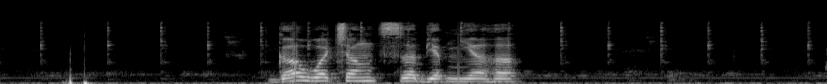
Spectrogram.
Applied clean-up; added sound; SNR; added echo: none; Clock; 7 dB; none.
